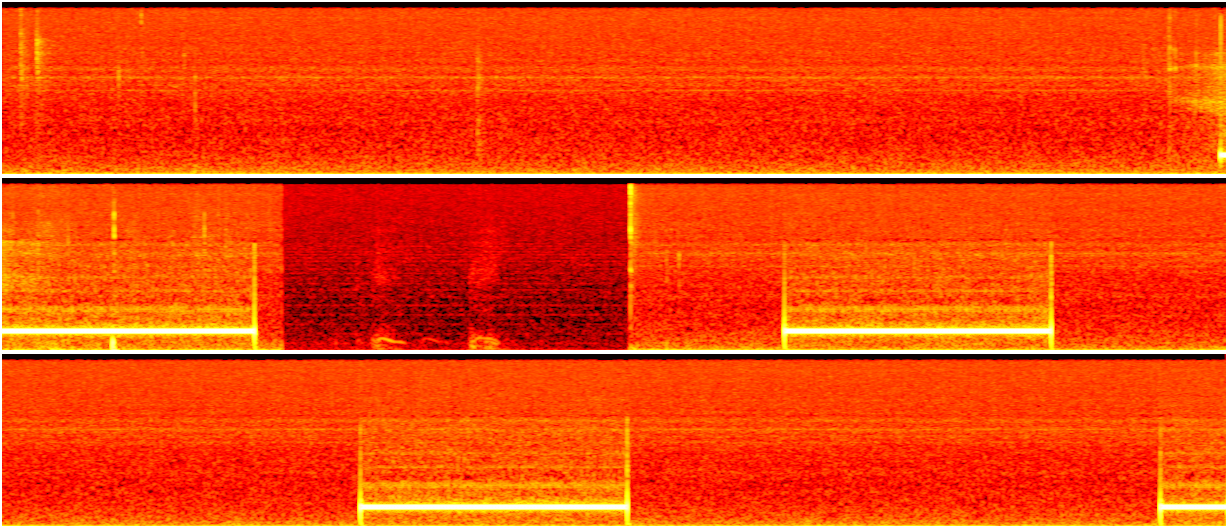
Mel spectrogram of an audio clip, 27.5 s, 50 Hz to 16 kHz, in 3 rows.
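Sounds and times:
telephone call ringing tones: 9.1s - 11.1s, 15.0s - 17.1s, 21.0s - 23.1s, 27.0s - 27.5s.

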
